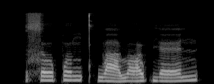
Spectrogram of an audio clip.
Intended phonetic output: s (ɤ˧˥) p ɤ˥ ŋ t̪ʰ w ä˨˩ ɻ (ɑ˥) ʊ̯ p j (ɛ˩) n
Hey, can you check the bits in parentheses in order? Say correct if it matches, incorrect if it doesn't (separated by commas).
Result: incorrect, incorrect, incorrect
